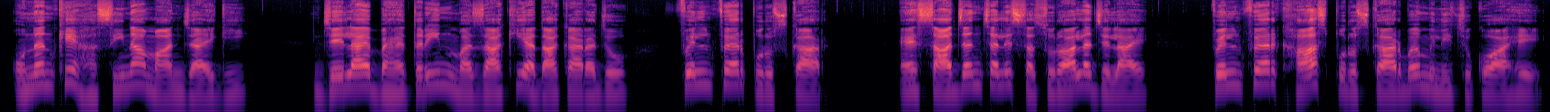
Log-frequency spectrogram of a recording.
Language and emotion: Sindhi, neutral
